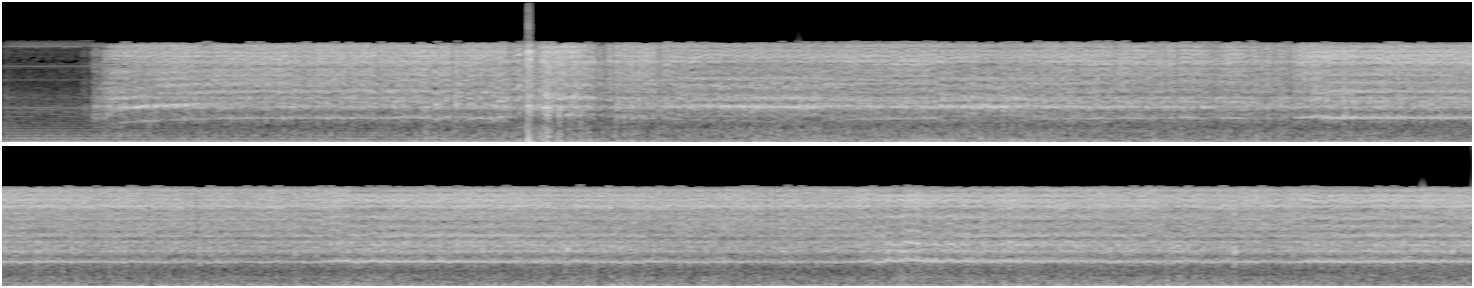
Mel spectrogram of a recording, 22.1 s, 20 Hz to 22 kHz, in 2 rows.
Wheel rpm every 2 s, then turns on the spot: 110, 170, 170, 160, 160, 160, 160, 160, 160, 160, 160.
none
